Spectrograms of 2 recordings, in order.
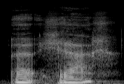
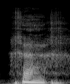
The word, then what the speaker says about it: graag: You can intentionally not emphasize the G. Graag, where you sort of go in the middle between a normal G and a very soft G.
